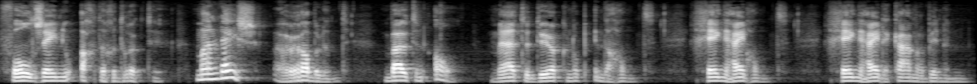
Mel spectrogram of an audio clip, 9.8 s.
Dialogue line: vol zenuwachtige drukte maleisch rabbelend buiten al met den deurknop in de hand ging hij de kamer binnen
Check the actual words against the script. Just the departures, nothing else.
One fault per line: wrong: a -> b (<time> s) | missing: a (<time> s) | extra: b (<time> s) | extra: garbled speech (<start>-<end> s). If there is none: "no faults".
extra: hand ging hij (7.5 s)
